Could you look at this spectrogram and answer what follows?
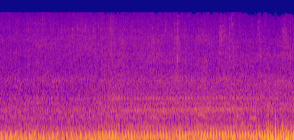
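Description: Motorcycle engine running steadily at low speed, a fast even low pulsing.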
